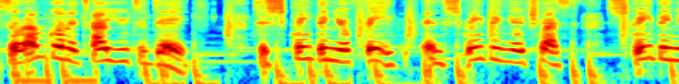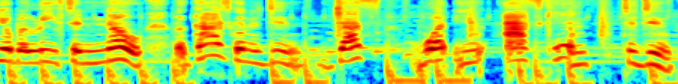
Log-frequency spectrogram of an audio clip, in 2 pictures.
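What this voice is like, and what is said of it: Rough, strained voice from sore throat. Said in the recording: “excuse my voice. ... It's my throat. I got a little cough this morning”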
